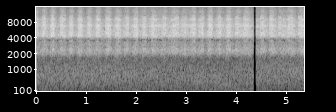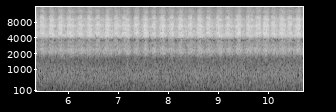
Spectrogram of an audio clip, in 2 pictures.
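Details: Summer jungle cicadas: a shrill, continuous buzz pulsing roughly three times a second, broken only by a split-second gap near the middle before the throbbing drone resumes unchanged.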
